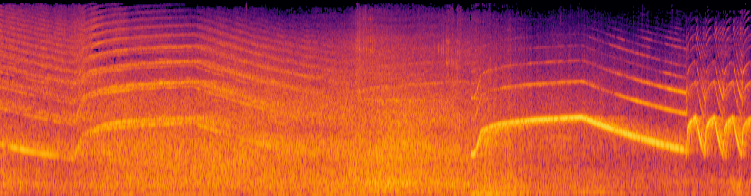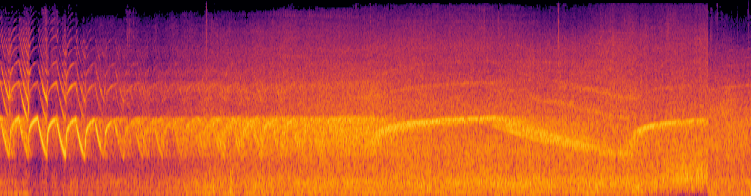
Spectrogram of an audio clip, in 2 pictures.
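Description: Ambulance siren on emergency response. It starts as a slow wail rising and falling, then about halfway in switches to a fast yelp of about three sweeps a second for several seconds, then returns to the wail. It stops shortly before the end, leaving road traffic noise.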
